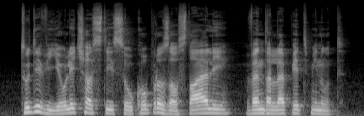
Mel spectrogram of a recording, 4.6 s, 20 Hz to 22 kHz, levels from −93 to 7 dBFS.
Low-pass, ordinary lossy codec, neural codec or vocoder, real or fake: 19.8 kHz; none; none; real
